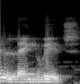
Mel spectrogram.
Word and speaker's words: language: पहले जी का जो साउंड है वो ग है, लैंग ग है, और दूसरे वाले जी का जो साउंड है वो ज है, लैंग्वेज।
